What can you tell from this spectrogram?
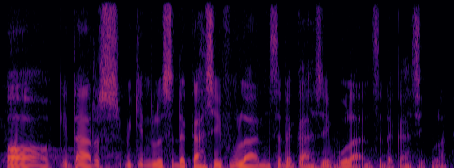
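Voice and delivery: low voice fading to near silence, listing to himself; fading mutter. Retold or imitated. Muttering charity plans to oneself. (bergumam pelan makin lama makin hilang)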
